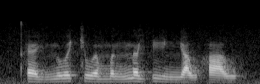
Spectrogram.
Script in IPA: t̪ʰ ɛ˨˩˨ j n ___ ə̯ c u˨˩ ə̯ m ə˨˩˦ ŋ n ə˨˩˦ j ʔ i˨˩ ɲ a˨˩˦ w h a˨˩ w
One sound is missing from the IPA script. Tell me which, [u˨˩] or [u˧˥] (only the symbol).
u˧˥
